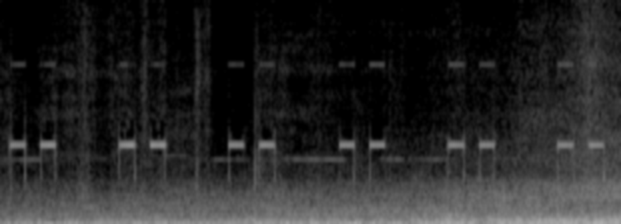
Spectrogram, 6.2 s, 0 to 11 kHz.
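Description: Drone remote controller warning beeps, short high double beeps repeating about once a second while the DJI Mavic Air 2 returns home in strong wind, over a steady rumble of wind on the microphone that slowly grows louder.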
